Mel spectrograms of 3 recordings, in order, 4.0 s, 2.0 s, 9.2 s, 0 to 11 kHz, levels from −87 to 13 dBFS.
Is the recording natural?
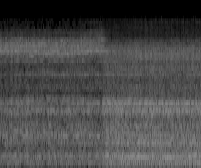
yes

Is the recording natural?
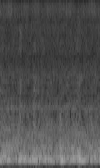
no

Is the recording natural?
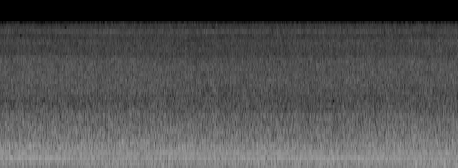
no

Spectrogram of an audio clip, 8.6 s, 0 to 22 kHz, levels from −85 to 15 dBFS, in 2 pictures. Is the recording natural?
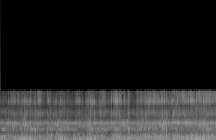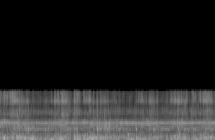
no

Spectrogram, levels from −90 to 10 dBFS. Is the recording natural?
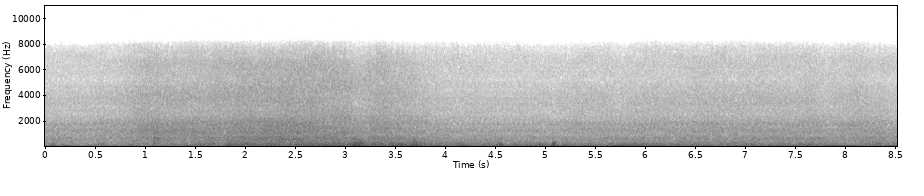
no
